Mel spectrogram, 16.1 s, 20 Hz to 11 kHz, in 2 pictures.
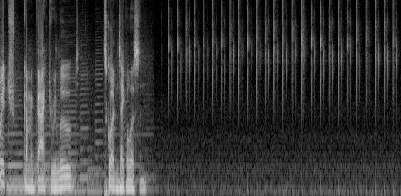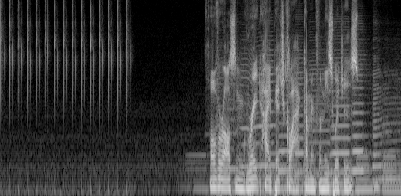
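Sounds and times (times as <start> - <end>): mechanical keyboard switch clacks: 3.2 - 10.7.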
